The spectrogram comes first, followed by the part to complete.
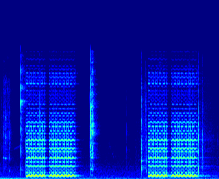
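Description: Phone ringing with a classic telephone-style double ring, twice: each ring is two quick pulses lasting about a second, the second ring coming about two and a half seconds after the first.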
